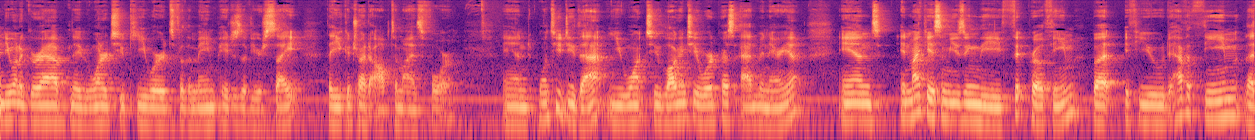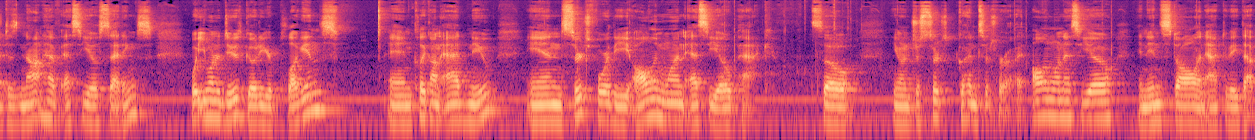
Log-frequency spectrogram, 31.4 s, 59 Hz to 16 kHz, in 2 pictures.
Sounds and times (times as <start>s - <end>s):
Speech: 0.0s - 31.3s.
